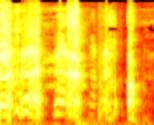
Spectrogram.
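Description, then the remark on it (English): A harsh, hacking cough in four loud bursts with brief gaps, rough and raspy with a voiced, croaking edge, like a person imitating a wheezy old man's cough. “Oh, what cough? Come on, Grandpa.”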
